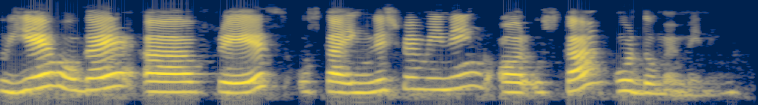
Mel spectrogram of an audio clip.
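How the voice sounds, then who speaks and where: A young woman teaching an English vocabulary lesson, explaining each phrase slowly with several meanings. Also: sits high, expressive, highs cut off. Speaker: English instructor.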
